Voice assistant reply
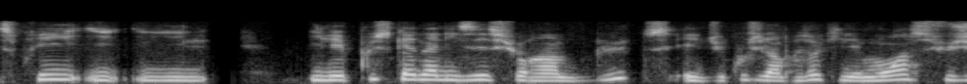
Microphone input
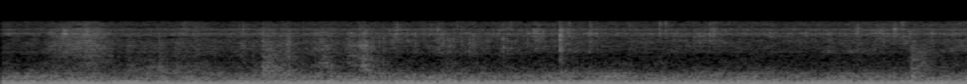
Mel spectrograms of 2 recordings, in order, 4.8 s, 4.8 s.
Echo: none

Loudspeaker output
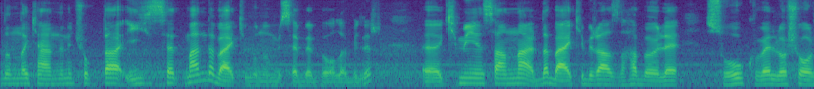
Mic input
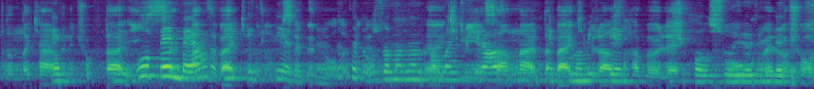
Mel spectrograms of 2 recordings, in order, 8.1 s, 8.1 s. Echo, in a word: present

